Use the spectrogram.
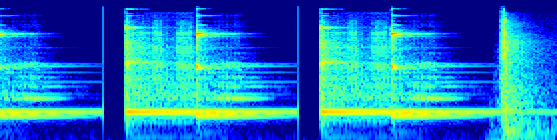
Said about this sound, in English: We hear a doorbell ring at the residence of Zeke Lynn. And we see Penny standing outside, ringing it over and over.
